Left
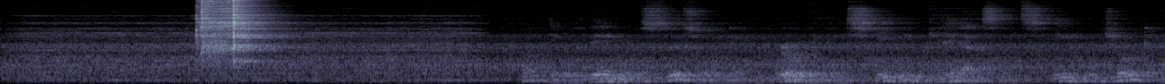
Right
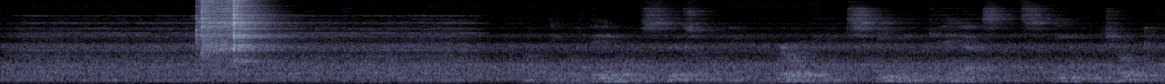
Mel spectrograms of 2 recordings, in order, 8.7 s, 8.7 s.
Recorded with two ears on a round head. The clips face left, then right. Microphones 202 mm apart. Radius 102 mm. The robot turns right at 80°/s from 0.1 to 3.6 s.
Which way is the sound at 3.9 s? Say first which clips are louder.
Left 3 dB; 15° left (ahead or behind).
